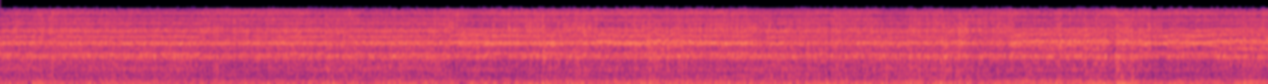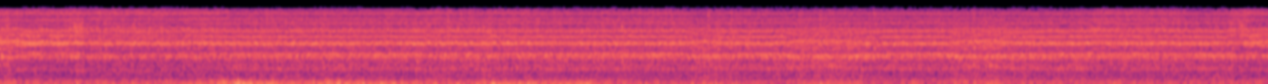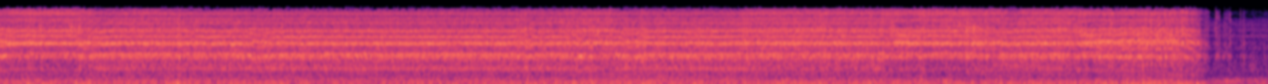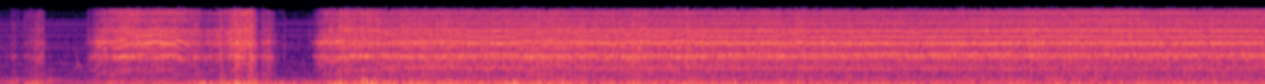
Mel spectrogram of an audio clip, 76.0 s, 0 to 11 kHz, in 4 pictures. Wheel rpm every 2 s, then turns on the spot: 160, 160, 160, 160, 160, 160, 160, 160, 160, 160, 160, 160, 160, 160, 160, 160, 160, 160, 160, 160, 160, 160, 160, 160, 160, 160, 160, 150, 10, 80, 10, 140, 160, 160, 160, 160, 160, 160.
56-58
